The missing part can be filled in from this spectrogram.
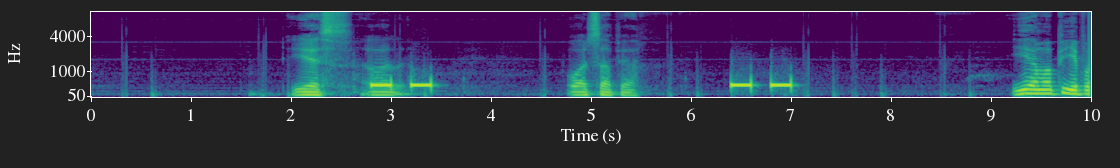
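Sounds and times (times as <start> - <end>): telephone line beeps: 2.8 - 3.5, 6.4 - 7.1.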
